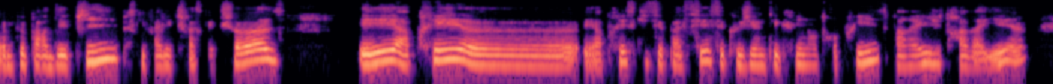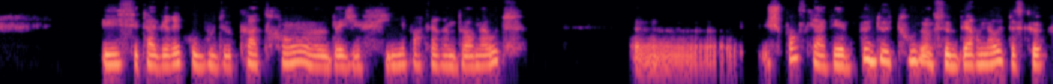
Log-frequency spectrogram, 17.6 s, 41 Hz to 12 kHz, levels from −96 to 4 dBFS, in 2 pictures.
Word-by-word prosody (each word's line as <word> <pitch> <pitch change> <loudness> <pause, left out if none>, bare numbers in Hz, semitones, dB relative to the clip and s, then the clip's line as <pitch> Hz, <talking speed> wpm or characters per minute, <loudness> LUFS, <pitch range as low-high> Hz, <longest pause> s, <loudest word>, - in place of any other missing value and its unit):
un 140 - -2
peu 160 - -2
par 145 -2 -2
dépit 190 - +3
parce - - -14
qu'il 150 - -10
fallait 140 0 -4
que - - -14
je - - -7
fasse - - -7
quelque 145 0 -13
chose 205 +5 +5 0.7
et 185 +6 +8
après, 210 +8 +4
heu 145 -4 +1
et - - -3
après 185 - -4
ce - - -13
qui 175 - -15
s'est - - -4
passé, 195 +1 -4
c'est - - -6
que 155 - -5
j'ai 155 +1 -3
intégré 150 0 -6
une 155 - -5
entreprise. 175 +7 -3
Pareil, 145 +4 -3
j'ai 165 - -6
travaillé, - - -2
hein. - - -4 1.1
Et 155 - +3
il - - +1
s'est 165 - -5
avéré 150 +3 +2
qu'au 160 -2 -1
bout 145 +1 -4
de 145 +1 -3
4 160 +4 -4
ans, 175 +1 +1
heu, 140 -2 0
beh, 145 0 +1
j'ai 140 0 -5
fini 150 +3 -4
par 155 -2 -9
faire 155 -1 -3
un 145 - -1
burn-out. 145 +6 -2 0.9
Heu, - - -1 1.0
je - - -1
pense 235 +2 -2
qu'il 170 - -1
y - - +3
avait 150 +2 +3
un 140 - -3
peu 225 - +5
de 195 0 +4
tout 200 +2 -1
dans 165 - +2
ce 160 - +2
burn-out, 160 +5 +3
parce 155 - -3
que 155 - +2
155 Hz, 215 wpm, -24 LUFS, 145-185 Hz, 1.1 s, et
